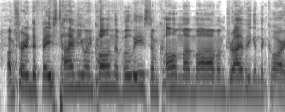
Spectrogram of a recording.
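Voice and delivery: mock panic, rattling off every reaction at once; panicked overreaction. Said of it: "Me, I'd be like".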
